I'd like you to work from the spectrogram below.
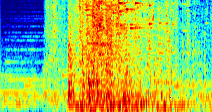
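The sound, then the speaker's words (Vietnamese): A loud crash as a crate of beer bottles, pushed on a bicycle, falls onto the road and smashes, a burst of shattering that rattles and tinkles on for over a second before tapering off, with no voices. “Một người đàn ông đang ngốc ngắc đẩy chiếc thùng đựng bia bằng xe đạp, nhưng người đi phía trước đột ngột lùi lại khiến anh ta tuột tay lái, làm đổ hết thùng bia xuống mặt đường.”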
